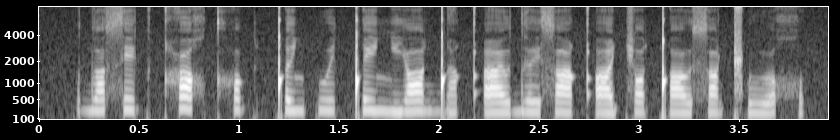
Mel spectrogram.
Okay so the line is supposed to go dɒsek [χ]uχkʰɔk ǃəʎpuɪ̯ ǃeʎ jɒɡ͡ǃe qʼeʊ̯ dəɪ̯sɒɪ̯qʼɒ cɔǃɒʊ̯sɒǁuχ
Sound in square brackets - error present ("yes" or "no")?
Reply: yes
